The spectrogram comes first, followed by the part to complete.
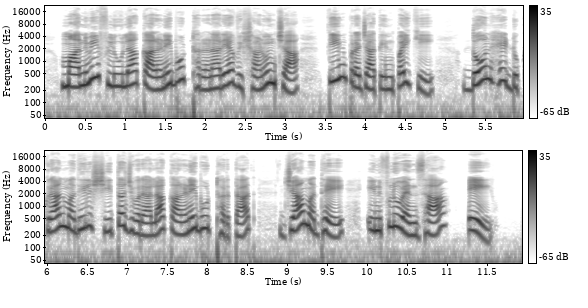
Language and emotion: Marathi, neutral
